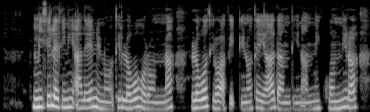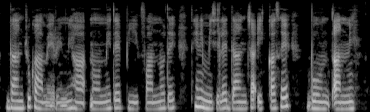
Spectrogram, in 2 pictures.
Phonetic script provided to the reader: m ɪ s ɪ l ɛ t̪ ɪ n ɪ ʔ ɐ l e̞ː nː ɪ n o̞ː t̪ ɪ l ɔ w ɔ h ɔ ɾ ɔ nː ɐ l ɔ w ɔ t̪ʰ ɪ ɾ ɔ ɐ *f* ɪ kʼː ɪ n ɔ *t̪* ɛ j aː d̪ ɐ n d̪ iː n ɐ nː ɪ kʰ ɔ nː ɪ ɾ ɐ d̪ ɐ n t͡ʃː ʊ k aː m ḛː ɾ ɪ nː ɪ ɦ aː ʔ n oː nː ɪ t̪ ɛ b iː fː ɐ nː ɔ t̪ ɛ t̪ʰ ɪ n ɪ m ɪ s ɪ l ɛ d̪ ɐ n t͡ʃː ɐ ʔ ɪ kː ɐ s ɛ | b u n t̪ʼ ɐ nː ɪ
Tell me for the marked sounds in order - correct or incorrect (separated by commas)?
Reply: correct, correct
